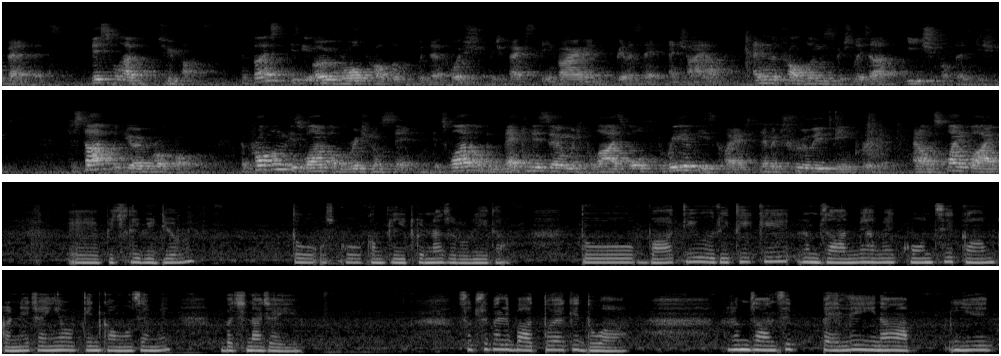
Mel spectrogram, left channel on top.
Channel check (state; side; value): different; both; correlation 0.00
